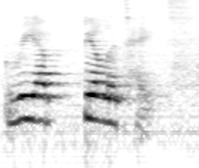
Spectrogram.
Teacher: We stress the third syllable.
